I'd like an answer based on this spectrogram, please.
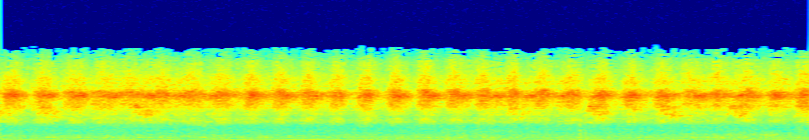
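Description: Steady high-pitched insect chirring, pulsing several times a second, over a faint low hum.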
